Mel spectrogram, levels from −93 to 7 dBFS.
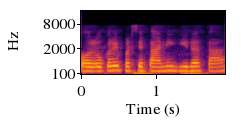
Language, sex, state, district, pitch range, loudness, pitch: Bhojpuri, female, Uttar Pradesh, Varanasi, 210-220 Hz, -14 LUFS, 215 Hz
